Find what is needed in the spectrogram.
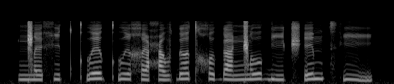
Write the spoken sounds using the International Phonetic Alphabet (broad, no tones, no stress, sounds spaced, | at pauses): ŋ͡ǁ ɛ x i t kʷʼ ɛ kʷʼ ɯ i̯ χ e ħ ʌ v ɗ ʌ t χ u ɠ a ŋ͡ǁ o ɠ i t͡ʃʼ e m t͡sʼ i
